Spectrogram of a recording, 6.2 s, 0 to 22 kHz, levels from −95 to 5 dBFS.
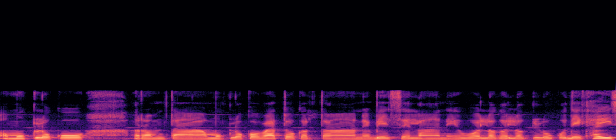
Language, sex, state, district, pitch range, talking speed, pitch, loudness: Gujarati, female, Gujarat, Valsad, 170-185 Hz, 155 wpm, 175 Hz, -17 LUFS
